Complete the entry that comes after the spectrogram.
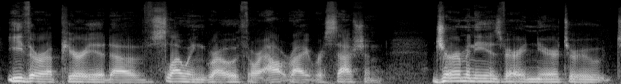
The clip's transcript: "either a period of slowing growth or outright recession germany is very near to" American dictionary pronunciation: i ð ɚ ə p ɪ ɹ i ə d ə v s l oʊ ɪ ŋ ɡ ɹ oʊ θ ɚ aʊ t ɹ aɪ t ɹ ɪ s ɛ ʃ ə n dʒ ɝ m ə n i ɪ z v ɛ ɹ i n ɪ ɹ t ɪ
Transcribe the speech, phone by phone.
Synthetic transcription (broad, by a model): i ð ɚ ə p ɪ ɹ i ə d ə v s l oʊ ɪ ŋ ɡ ɹ oʊ θ ɚ aʊ t ɹ aɪ t ɹ ɪ s ɛ ʃ ə n dʒ ɝ m ə n i ɪ z v ɛ ɹ i n ɪ ɹ t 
